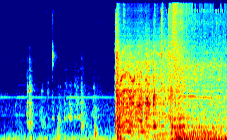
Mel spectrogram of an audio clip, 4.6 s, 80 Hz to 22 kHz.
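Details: EFI 460 big-block V8 after fitting an unadjusted Aeromotive adjustable fuel pressure regulator (35 psi key-on versus 30 psi stock): it catches after about two seconds and settles into a steady, even idle with no misses. Slightly improved, normal idle.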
